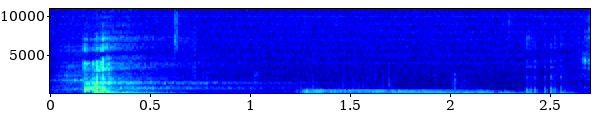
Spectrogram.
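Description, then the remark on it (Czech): A stomach rumbles: a short gurgling squeak at first, then a longer, steady low growl that churns for more than a second before fading. No one speaks. “mě kručí”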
